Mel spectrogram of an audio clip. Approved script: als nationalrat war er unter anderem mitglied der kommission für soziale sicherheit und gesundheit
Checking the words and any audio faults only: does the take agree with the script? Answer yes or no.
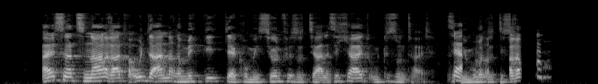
no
